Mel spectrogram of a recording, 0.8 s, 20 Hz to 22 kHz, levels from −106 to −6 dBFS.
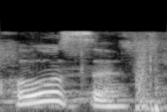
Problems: constant background noise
